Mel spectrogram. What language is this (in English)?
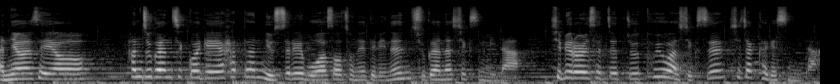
Korean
